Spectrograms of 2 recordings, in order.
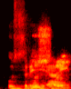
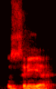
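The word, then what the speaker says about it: أُسْرِيَ: Wal mi'raju haqqun wa qad usri bin Itu bacanya bagaimana itu? Usriya ya. Karena dia fi'il madhi. Usriya.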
